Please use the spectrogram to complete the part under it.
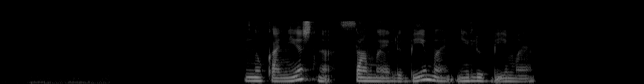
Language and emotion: Russian, positive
